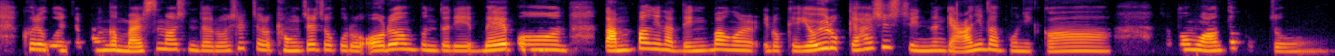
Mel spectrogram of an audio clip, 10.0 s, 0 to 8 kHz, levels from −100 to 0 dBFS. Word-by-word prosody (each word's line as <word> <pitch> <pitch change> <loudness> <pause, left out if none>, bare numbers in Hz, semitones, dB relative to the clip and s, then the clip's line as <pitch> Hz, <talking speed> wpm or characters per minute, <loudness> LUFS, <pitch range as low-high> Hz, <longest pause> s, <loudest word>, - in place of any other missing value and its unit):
그리고 255 -5 0
인제 210 - -5
방금 225 0 +1
말씀하신 235 +6 0
대로 205 -1 -4
실제로 275 -3 -5
경제적으로 215 -1 -2
어려운 250 +7 +3
분들이 210 -3 -3
매번 245 0 +3 0.3
난방이나 230 +4 +5
냉방을 215 +2 0
이렇게 200 -1 -6
여유롭게 255 +5 +3
하실 300 +8 -2
수 245 - -6
있는 205 0 -2
게 - - -2
아니다 245 +5 +1
보니까 190 -1 -4 0.4
저 - - -31
너무 250 -4 +2
안타깝죠. 185 - -4
220 Hz, 370 characters per minute, -23 LUFS, 200-250 Hz, 0.4 s, 난방이나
